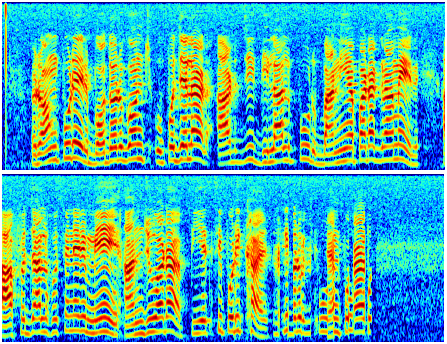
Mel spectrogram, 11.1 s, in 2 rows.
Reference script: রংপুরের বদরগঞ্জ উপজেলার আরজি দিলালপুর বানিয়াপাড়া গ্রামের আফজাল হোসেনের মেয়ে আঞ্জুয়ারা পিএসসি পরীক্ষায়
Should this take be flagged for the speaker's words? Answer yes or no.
yes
